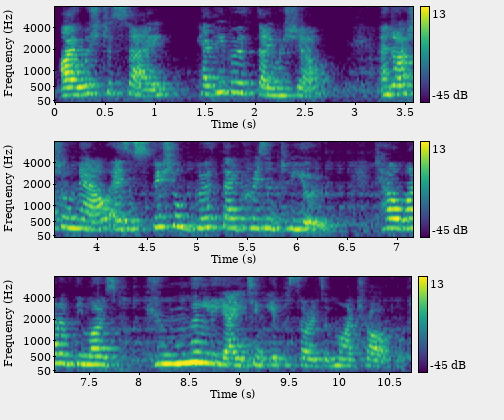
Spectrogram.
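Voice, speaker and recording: A woman's voice: sits high, normal speed, far from the mic. A woman telling a funny childhood story in a self-mocking way. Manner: lively, self-mocking, lightly amused. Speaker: vlogger. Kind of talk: personal anecdote storytelling. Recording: roomy echo, off-mic, faint noise.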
